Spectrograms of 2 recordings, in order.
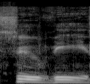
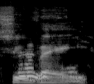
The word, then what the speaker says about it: sous vide: And now Deb R said I sous vide most of the summertime meats. And you must be from Georgia. That's sous vide, sister, not sous vide.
